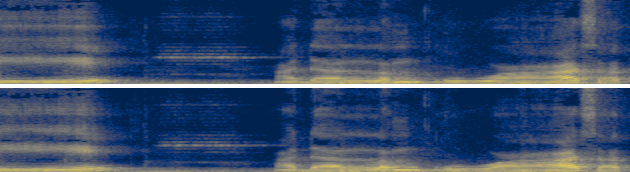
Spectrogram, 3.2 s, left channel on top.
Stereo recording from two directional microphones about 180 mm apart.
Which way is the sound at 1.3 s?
20° right (ahead or behind).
